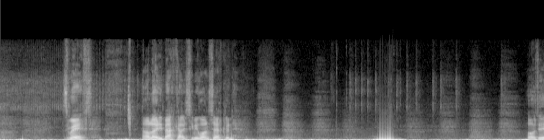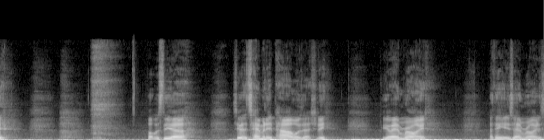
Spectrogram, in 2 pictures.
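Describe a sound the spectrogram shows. A young man speaks breathlessly, close to the microphone.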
